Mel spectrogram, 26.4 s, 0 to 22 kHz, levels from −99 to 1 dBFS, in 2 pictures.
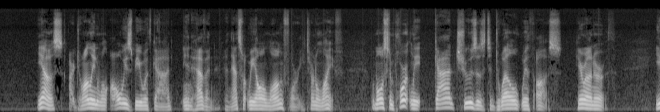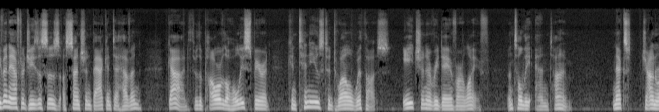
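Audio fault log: Nothing to log here, as the speech comes through with no faults to be heard anywhere in the clip.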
